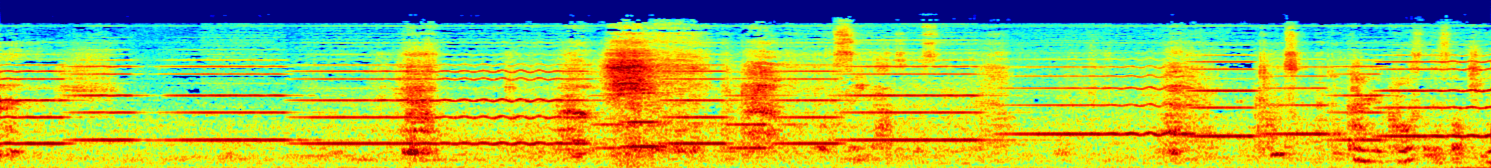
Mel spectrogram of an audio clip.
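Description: Background film music: a slow melody of long held notes with vibrato, in a violin-like voice.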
